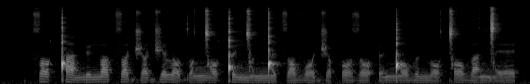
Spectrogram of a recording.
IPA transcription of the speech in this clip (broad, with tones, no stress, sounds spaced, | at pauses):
t͡s ɔ˧˩ ǃ a˧˩ n̪ ø˦ n̪ ɒ˦ t͡s ɒ˦ d͡ʒ ɒ˨˦ d͡ʒ ə˦ l ɔ˧˩˧ d̪ ɔ˧˩ ŋ͡ǀ ɔ˧˩˧ ǃ ø˦ ŋ͡ǀ ʊ˧˩˧ ŋ͡ǃ ə˧˩ t͡s ɒ˨˦ v ɔ˧˩˧ d͡ʒ ɒ˧˩ k ɔ˧˩ z ɔ˧˩ ʔ ə˨˦ ŋ͡ǃ ɔ˦ v ə˦ n̪ ɔ˧˩˧ ǀ ɔ˦ v a˨˦ ŋ͡ǀ ɛ˨˦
